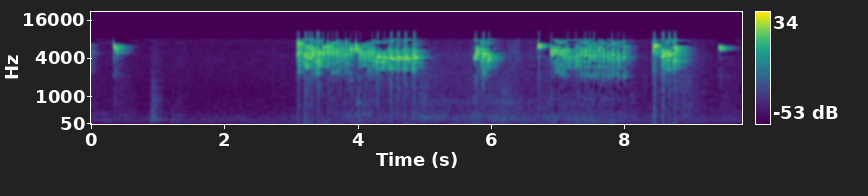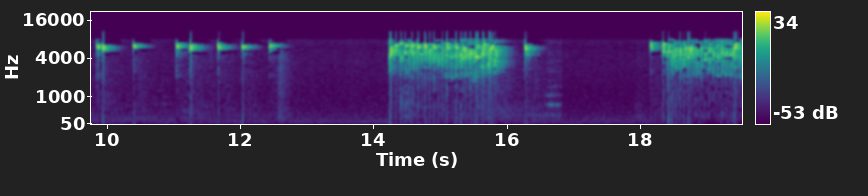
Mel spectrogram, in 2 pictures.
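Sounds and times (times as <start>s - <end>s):
lovebird shrill chirps and twittering: 0.0s - 0.7s, 3.1s - 12.8s, 14.2s - 16.8s, 18.1s - 19.5s.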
